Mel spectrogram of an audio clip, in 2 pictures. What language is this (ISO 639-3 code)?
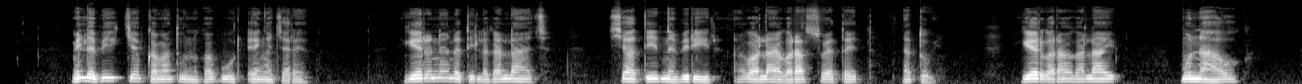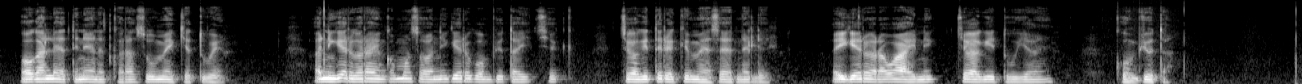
kln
